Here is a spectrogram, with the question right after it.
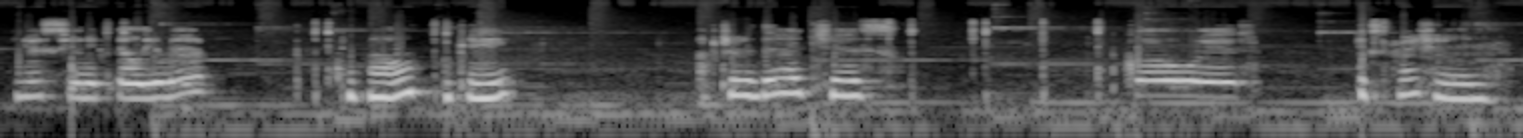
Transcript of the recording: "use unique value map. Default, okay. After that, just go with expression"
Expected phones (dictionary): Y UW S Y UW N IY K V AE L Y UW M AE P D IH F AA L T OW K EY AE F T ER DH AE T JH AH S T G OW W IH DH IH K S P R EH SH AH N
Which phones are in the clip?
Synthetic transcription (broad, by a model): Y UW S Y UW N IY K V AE L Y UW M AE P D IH UH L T OW K EY AE F T ER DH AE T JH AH S T G OW W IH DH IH K S P R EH SH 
